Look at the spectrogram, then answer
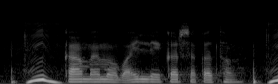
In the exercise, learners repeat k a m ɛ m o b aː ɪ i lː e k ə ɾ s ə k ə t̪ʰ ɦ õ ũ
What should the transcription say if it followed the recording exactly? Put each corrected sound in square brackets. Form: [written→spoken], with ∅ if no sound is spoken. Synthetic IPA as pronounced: k a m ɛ m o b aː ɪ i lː e k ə ɾ s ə k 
